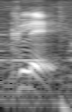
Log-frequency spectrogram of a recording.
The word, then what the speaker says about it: Klee: De este Acuérdense que se dice Paul Klee. Paul Klee. No se dice Paul Klee.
